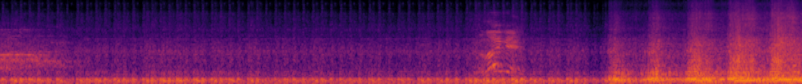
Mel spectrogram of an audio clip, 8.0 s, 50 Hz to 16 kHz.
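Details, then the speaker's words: Can-Am Renegade 1000 with a no-start, no-power fault that kept blowing the ignition fuse. After the starter solenoid/relay was replaced, a few seconds of quiet ticking, then it catches at about six seconds and revs strong and steady. Clean start, in neutral. "I don't know if you can tell but I'm super stoked I got everything hooked up and it fired right up"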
